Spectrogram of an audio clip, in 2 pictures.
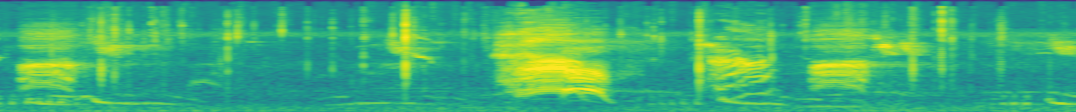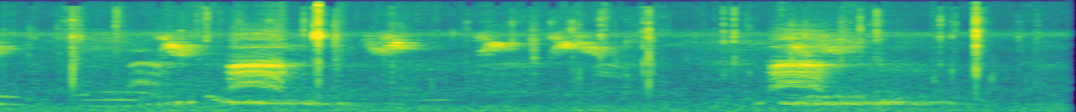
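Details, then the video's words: Angry crows, described as fighting for food, giving loud harsh cawing calls in short bursts of several seconds each, with softer lower calls and other bird chirps in between. "Crow bird live crowing sounds - Angry kauwa ki awaaz | Kaka sound and noises of crow birds"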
